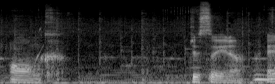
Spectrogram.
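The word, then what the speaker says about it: ankh: And that little symbol up there is pronounced onk.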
